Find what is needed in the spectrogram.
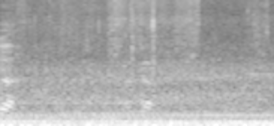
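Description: Steady road and engine noise of a moving car heard from inside the cabin, an even low drone.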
